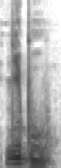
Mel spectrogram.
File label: "zibu", Apatani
